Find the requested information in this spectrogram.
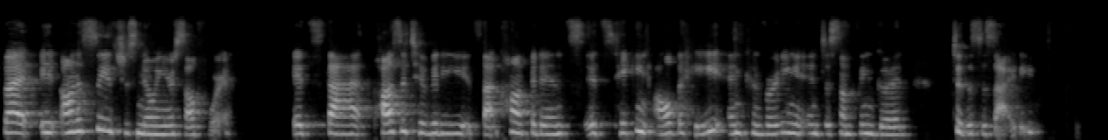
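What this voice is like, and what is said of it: Slightly emotional voice. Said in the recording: “I'm going to get a little emotional.”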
